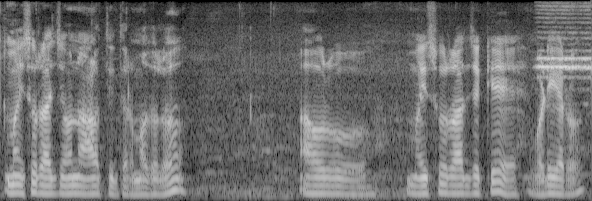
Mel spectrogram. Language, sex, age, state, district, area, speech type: Kannada, male, 60+, Karnataka, Koppal, rural, spontaneous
